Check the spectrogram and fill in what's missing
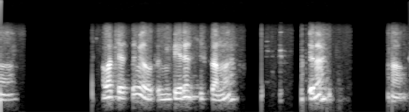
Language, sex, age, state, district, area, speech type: Telugu, male, 30-45, Andhra Pradesh, Konaseema, urban, conversation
